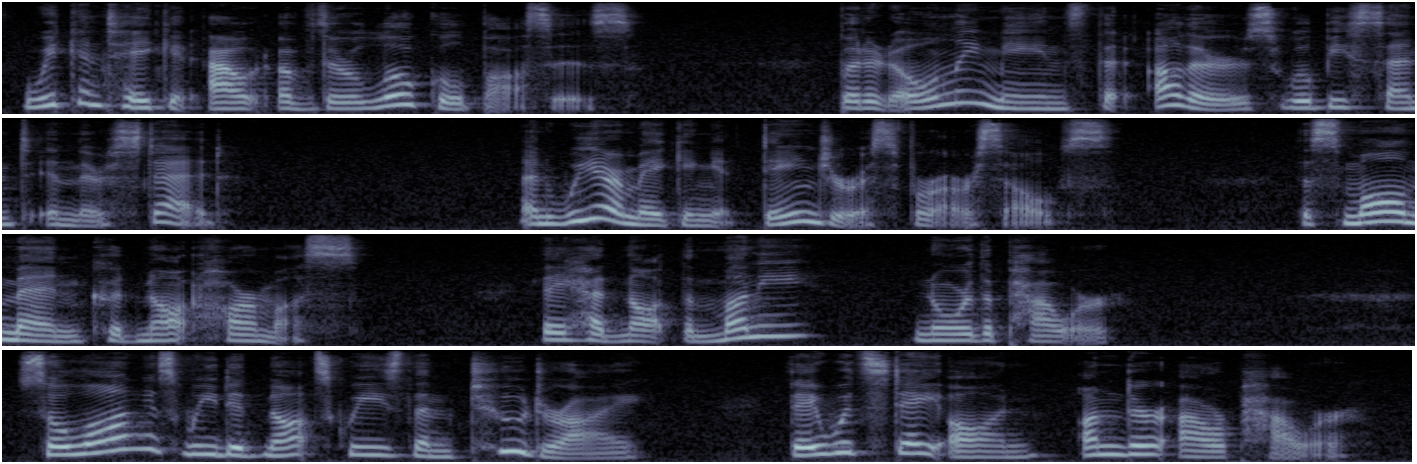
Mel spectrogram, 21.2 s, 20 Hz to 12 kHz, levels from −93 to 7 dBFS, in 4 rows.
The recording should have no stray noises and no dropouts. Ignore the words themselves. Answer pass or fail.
pass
